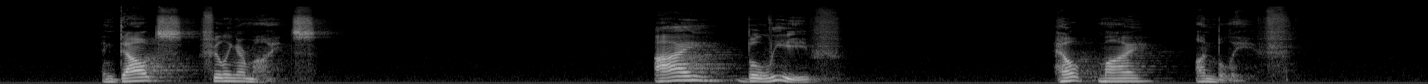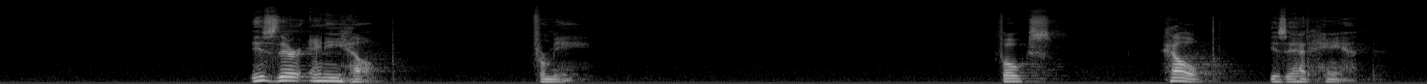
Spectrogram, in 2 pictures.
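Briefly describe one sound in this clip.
A middle-aged man speaks calmly through a microphone in a reverberant hall, with long pauses between phrases.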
